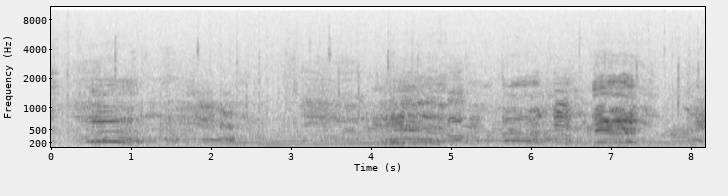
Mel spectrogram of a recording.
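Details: Moos from a herd of purebred Nelore cows that have calved overlap almost without pause, rising and falling. A steady low hum runs underneath.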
